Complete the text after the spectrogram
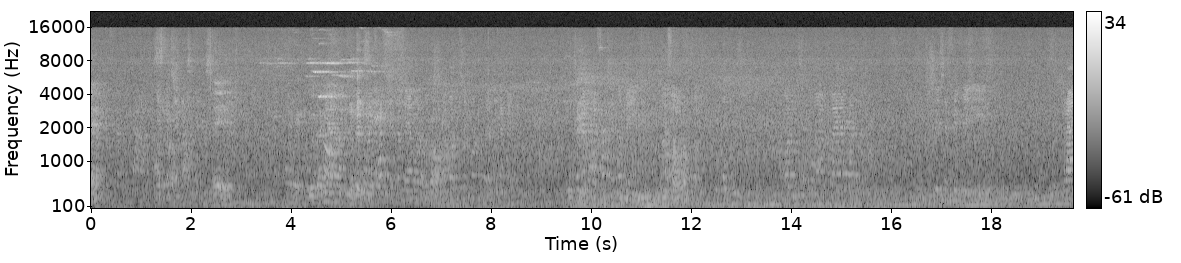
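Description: A woman speaks calmly into a microphone, heard through a loudspeaker in an echoing room.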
